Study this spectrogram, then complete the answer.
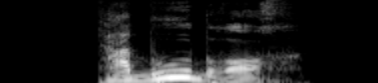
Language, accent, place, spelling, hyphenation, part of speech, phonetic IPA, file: German, Germany, Berlin, Tabubruch, Tabu‧bruch, noun, [taˈbuːˌbʁʊx], De-Tabubruch.ogg
- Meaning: breach of taboo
